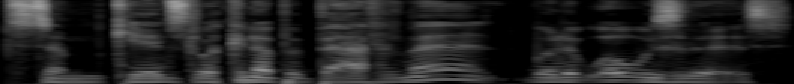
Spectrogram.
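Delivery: ordinary delivery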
